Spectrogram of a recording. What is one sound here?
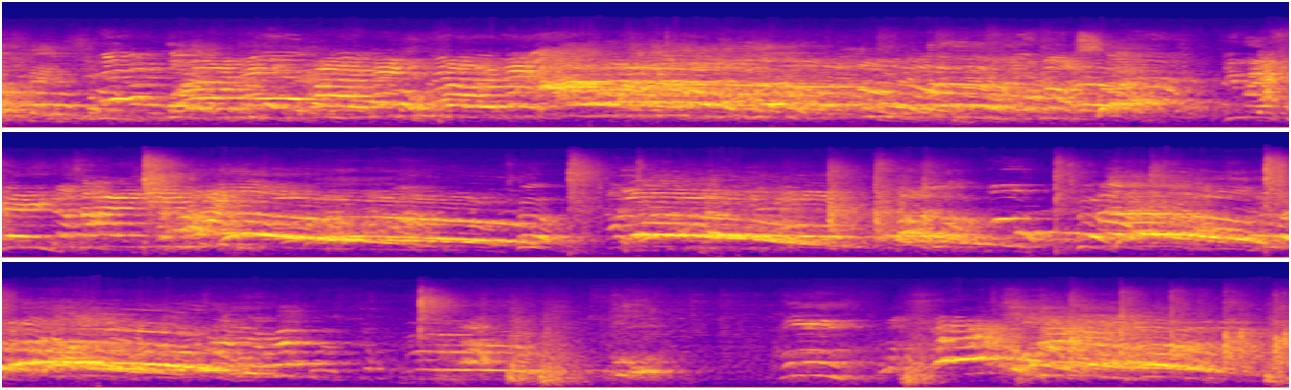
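A man shouts and yells nearby.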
